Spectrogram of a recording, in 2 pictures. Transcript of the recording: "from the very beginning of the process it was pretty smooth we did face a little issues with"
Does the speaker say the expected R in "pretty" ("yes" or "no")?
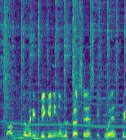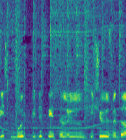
no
